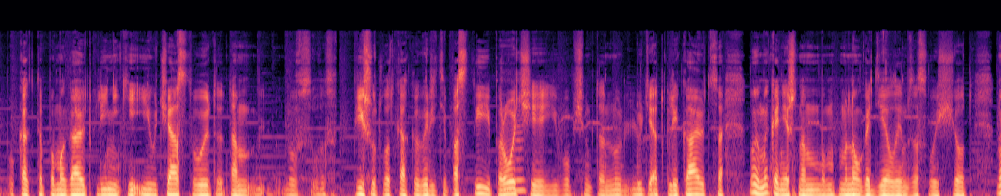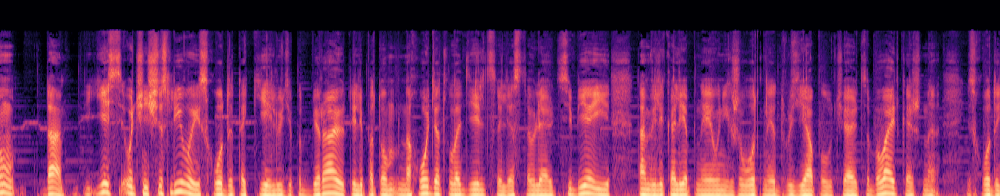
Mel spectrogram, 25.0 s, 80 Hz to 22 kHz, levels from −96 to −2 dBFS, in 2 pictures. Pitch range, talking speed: 100-115 Hz, 135 wpm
